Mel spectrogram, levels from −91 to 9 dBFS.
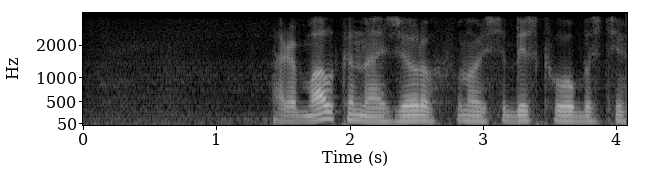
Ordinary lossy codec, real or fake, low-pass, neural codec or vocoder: none; fake; 3.6 kHz; codec, 16 kHz in and 24 kHz out, 0.6 kbps, FocalCodec, streaming, 2048 codes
